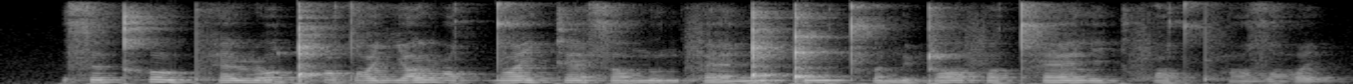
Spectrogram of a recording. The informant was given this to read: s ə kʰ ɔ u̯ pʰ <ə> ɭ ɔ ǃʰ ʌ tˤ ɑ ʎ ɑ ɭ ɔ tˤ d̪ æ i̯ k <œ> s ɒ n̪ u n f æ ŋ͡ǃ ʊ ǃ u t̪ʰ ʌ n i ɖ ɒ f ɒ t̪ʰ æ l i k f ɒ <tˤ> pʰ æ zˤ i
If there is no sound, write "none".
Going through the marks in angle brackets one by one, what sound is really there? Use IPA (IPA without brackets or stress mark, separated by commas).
æ, æ, tˤ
